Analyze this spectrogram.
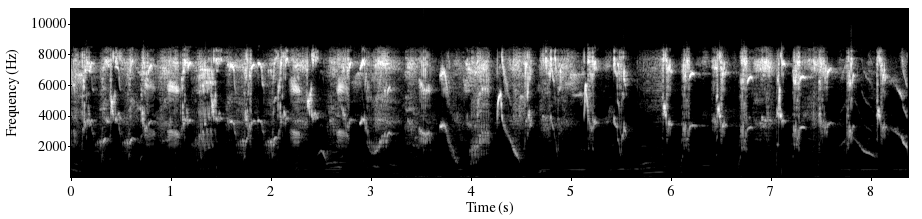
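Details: Javan myna, a white-eyed bird singing very actively while perched low, gives a fast stream of harsh, scratchy squawks and chattering notes with rising and falling whistled slurs, barely pausing throughout.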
